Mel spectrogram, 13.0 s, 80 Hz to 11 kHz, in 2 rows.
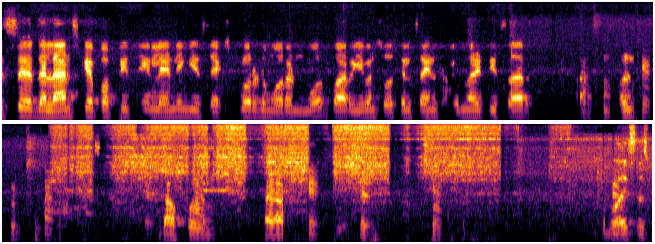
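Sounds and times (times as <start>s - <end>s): earphone microphone rubbing: 7.0s - 12.2s.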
